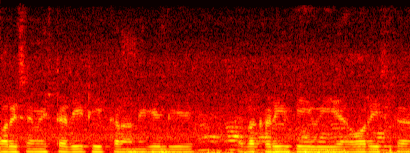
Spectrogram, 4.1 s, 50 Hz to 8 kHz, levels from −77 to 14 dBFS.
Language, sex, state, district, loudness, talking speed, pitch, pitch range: Hindi, male, Haryana, Charkhi Dadri, -16 LUFS, 130 wpm, 135 Hz, 135-140 Hz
